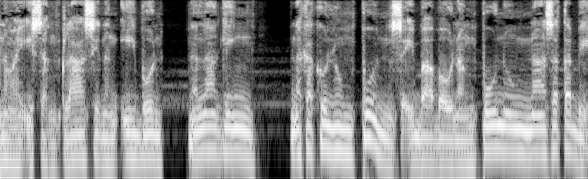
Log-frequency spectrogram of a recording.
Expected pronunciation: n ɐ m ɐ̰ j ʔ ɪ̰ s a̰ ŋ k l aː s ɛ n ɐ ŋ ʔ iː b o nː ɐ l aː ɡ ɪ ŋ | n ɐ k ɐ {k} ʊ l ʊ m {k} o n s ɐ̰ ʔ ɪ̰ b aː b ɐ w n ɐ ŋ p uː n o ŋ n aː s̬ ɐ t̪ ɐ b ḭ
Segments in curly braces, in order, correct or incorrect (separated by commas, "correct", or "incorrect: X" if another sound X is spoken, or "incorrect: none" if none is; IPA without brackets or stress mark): correct, incorrect: p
